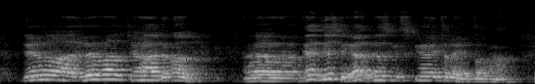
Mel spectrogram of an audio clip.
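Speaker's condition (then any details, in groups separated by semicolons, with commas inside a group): No condition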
